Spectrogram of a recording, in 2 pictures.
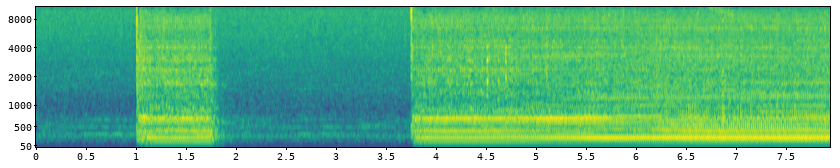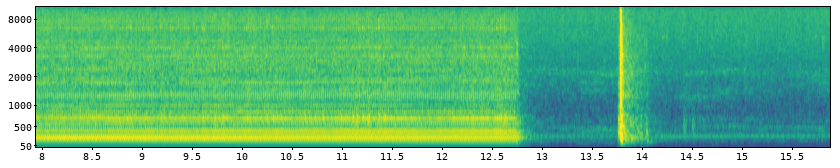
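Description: WMF automatic coffee machine running: a short burst of under a second, then a steady hum at one pitch for about nine seconds that cuts off suddenly, followed by a single sharp click.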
